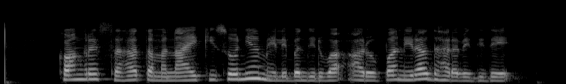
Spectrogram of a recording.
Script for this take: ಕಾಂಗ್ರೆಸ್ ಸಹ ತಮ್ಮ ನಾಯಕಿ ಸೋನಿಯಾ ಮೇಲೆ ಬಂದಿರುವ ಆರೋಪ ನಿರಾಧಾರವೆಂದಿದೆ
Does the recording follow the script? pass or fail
pass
